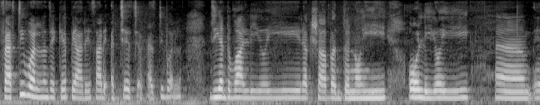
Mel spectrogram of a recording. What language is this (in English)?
Dogri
